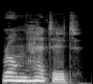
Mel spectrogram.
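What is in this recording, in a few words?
"wrongheaded", English, British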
